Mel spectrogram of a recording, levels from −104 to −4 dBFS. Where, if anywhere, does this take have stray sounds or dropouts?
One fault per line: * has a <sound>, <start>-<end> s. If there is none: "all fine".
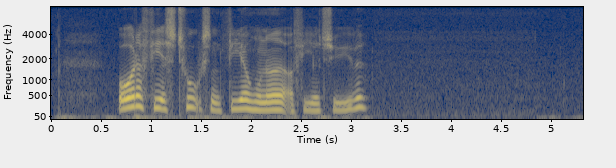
all fine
